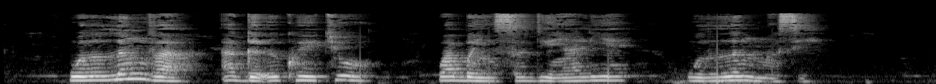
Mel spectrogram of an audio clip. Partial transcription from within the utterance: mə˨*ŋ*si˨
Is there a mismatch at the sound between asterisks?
yes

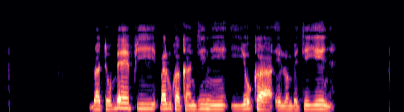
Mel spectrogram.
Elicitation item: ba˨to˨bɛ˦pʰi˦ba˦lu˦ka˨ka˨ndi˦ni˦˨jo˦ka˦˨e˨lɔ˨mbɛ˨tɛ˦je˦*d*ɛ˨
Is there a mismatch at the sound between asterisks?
yes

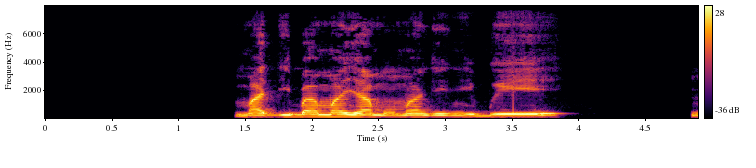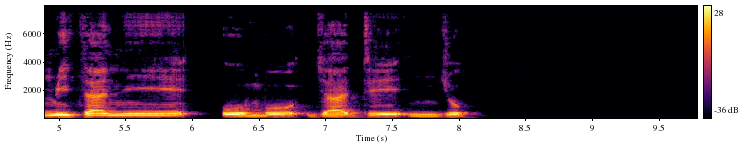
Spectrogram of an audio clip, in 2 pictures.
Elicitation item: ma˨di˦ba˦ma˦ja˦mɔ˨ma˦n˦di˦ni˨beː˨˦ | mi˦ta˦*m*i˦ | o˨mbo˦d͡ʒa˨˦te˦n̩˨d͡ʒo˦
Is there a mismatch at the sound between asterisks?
yes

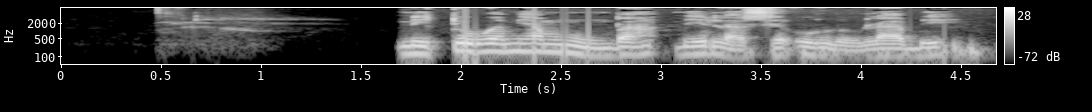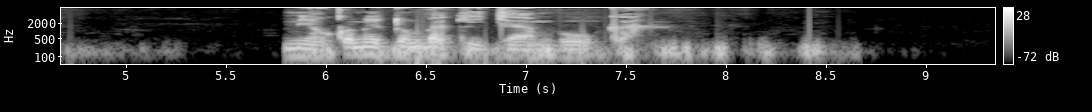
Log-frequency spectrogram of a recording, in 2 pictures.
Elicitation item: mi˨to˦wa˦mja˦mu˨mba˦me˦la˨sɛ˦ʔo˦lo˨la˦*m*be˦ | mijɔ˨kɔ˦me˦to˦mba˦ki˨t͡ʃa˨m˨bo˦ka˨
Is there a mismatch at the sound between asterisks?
yes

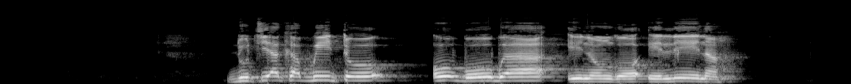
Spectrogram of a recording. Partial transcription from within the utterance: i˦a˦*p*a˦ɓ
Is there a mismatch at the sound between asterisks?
yes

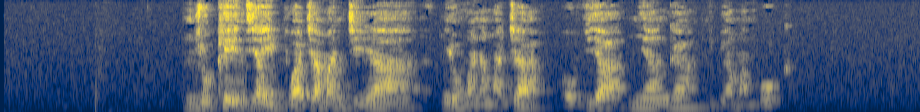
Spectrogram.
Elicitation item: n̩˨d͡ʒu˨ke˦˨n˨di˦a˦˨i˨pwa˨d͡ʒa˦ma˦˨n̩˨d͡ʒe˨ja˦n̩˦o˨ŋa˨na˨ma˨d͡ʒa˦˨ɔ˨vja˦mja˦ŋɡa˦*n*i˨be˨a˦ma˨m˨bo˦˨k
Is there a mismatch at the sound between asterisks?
no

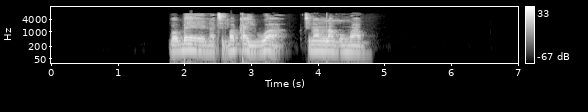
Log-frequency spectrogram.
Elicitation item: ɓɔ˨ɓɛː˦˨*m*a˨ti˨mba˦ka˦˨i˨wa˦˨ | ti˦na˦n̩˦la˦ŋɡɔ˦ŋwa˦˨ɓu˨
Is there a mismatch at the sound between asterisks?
yes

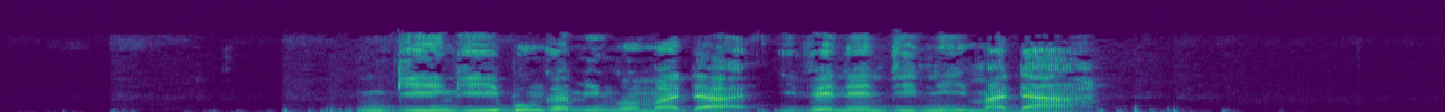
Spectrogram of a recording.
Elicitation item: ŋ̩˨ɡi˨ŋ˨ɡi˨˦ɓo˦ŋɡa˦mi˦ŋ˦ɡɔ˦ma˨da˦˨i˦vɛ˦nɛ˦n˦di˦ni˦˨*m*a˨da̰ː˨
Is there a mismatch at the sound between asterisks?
no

